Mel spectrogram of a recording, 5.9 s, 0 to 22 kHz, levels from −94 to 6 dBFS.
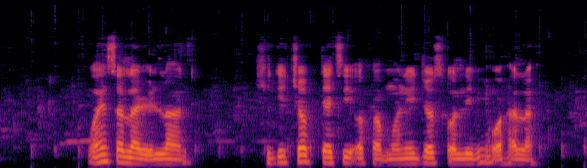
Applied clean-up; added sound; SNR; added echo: classical method log-MMSE.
